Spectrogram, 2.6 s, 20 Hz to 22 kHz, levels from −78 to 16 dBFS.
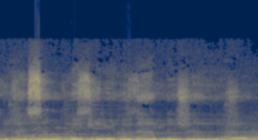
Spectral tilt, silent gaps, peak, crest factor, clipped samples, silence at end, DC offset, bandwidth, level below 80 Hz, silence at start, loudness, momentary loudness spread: -5.5 dB/octave; none; 0 dBFS; 10 dB; 0.3%; 0 s; 1%; 15 kHz; -24 dBFS; 0 s; -10 LUFS; 3 LU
